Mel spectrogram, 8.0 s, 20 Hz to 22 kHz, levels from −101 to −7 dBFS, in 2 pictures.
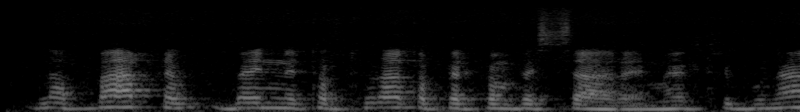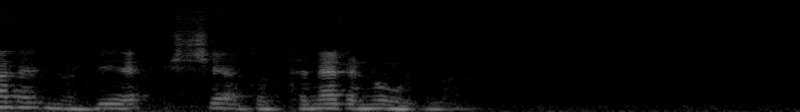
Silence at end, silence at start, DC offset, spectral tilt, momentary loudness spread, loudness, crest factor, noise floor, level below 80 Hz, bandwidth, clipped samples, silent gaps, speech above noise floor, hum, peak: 0.45 s; 0.15 s; under 0.1%; -5.5 dB/octave; 8 LU; -62 LUFS; 22 dB; -87 dBFS; -88 dBFS; 16.5 kHz; under 0.1%; none; 25 dB; none; -40 dBFS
